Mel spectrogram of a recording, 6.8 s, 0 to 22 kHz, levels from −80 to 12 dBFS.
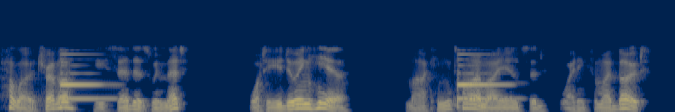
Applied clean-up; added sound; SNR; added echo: classical method Wiener filter.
